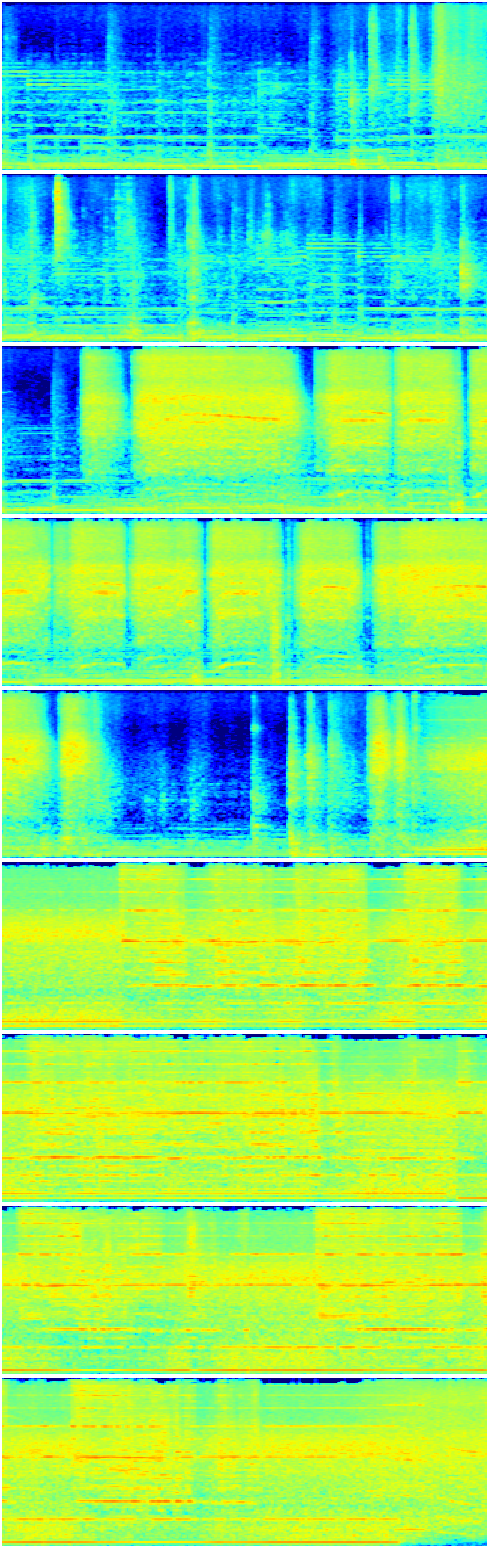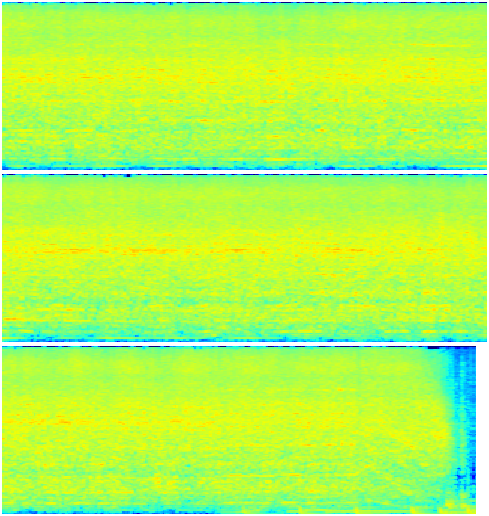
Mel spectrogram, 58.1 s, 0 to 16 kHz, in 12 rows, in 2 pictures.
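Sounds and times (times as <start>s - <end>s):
electric motor humming: 23.8s - 25.5s.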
